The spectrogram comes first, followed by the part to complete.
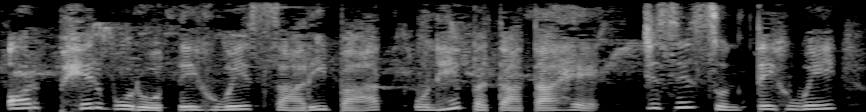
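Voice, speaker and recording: A woman narrating a children's cartoon story in an expressive, dramatic way. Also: medium pitch, moderate pace.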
